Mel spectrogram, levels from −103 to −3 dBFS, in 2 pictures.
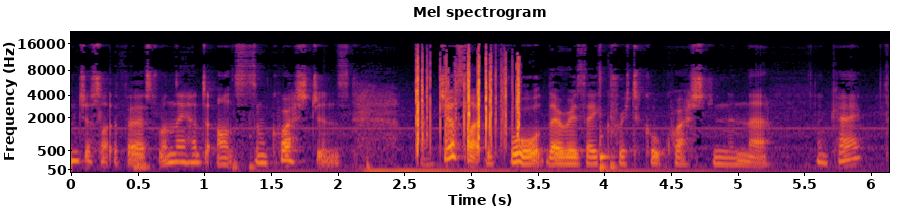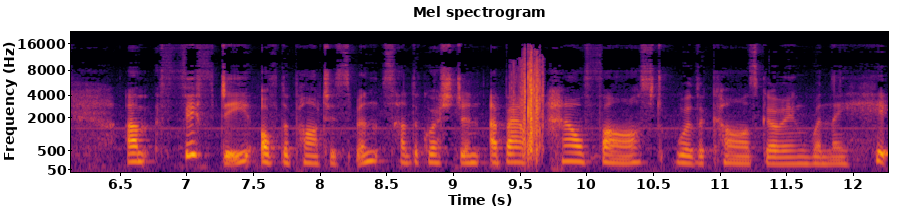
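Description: From 2.58 to 3.37 s, and again from 9.42 to 9.68 s, a dense, uneven rustling scratches over the sound: cable scratch noise, likely from a worn cable or connector whose contact resistance jumped about as it moved. The first burst sits roughly 10 dB above the signal, the second nearer 5 dB. A spectrogram shows ragged broadband vertical streaks, and the waveform shows spiky, irregular clusters riding on the audio.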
